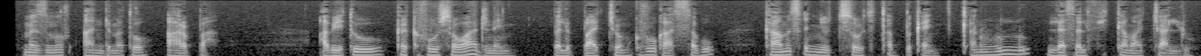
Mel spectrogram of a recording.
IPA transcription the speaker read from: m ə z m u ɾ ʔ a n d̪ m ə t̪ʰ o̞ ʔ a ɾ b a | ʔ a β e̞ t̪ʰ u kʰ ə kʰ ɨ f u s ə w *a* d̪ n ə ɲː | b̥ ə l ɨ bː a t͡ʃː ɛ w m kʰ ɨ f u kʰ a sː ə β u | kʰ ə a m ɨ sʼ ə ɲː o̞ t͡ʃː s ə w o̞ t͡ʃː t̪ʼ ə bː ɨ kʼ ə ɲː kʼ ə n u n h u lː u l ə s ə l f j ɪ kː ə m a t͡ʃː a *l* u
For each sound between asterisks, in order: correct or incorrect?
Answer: correct, incorrect: lː

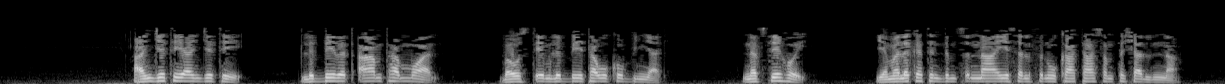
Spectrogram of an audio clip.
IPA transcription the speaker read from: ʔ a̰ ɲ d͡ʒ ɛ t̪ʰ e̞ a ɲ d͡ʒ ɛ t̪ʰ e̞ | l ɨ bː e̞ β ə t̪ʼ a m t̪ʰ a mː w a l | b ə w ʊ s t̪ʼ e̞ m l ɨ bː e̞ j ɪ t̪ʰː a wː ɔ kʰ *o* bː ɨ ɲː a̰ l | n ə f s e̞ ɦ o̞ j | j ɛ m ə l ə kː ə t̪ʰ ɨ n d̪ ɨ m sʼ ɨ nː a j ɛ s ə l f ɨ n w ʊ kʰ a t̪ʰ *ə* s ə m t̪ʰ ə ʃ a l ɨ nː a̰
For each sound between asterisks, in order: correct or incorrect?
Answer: correct, incorrect: a

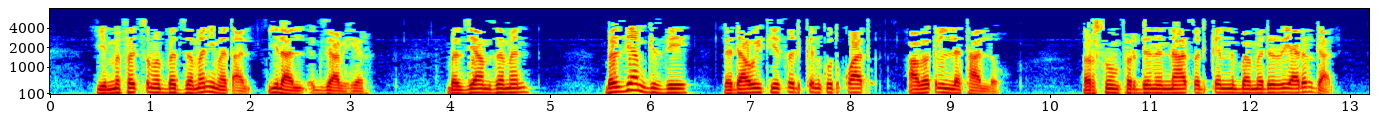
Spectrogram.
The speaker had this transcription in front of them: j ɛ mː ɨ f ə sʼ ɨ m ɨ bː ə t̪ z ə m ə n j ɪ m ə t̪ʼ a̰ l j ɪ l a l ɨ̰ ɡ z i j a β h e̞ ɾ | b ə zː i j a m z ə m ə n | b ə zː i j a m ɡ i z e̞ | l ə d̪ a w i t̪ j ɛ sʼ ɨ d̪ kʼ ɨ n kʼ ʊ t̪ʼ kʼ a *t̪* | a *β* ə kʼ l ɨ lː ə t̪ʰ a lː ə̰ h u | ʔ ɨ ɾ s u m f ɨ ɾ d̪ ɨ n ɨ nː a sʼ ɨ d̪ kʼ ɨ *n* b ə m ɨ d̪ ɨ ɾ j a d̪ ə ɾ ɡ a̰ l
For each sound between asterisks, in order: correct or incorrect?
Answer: incorrect: t̪ʼ, correct, correct

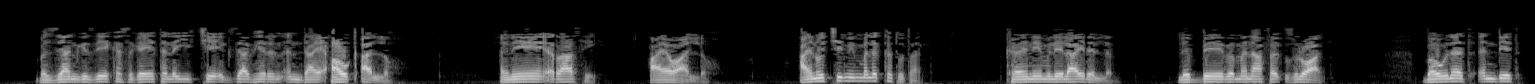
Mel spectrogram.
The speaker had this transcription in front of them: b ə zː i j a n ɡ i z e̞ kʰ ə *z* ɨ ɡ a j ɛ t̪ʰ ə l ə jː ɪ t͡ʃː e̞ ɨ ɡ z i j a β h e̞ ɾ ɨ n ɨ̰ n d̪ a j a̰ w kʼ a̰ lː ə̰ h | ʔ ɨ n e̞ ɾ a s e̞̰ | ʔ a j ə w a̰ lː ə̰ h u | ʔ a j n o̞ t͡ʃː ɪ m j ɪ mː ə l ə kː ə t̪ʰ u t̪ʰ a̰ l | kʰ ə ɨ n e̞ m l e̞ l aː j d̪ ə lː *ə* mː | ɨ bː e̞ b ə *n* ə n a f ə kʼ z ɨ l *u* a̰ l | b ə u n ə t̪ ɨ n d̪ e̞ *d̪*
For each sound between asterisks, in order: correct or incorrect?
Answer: incorrect: s, correct, incorrect: m, incorrect: o, incorrect: t̪

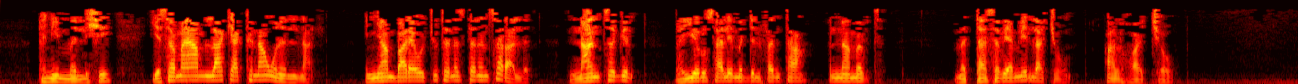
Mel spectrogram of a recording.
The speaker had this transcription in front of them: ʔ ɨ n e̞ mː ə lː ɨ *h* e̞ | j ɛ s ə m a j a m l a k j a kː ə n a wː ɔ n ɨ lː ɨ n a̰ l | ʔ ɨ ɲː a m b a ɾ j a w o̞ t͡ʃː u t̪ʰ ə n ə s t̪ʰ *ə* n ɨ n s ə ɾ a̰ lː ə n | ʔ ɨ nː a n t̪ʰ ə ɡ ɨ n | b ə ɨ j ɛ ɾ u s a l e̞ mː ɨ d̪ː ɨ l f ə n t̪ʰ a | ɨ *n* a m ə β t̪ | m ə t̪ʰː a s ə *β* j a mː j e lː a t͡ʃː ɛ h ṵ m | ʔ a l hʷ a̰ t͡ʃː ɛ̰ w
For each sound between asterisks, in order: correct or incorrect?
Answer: incorrect: ʃ, correct, incorrect: nː, correct

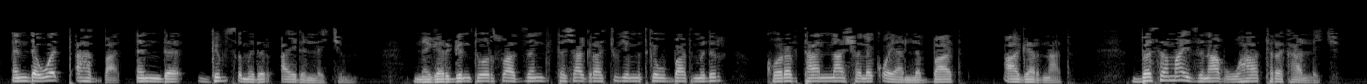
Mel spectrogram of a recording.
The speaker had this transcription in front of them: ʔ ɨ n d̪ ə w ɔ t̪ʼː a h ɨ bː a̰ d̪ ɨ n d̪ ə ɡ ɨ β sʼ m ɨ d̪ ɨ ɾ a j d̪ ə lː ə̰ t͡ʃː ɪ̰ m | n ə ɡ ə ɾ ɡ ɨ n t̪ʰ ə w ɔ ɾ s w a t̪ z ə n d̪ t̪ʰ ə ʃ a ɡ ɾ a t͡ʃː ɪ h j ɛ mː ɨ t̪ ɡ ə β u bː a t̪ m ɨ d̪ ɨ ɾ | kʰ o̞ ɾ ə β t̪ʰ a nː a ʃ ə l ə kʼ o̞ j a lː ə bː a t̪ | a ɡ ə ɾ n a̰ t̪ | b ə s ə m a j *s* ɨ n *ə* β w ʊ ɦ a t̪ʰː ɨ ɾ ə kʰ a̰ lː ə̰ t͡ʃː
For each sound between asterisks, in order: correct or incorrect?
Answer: incorrect: z, incorrect: a

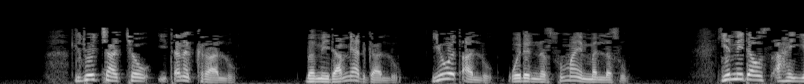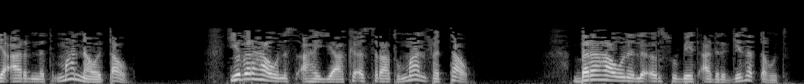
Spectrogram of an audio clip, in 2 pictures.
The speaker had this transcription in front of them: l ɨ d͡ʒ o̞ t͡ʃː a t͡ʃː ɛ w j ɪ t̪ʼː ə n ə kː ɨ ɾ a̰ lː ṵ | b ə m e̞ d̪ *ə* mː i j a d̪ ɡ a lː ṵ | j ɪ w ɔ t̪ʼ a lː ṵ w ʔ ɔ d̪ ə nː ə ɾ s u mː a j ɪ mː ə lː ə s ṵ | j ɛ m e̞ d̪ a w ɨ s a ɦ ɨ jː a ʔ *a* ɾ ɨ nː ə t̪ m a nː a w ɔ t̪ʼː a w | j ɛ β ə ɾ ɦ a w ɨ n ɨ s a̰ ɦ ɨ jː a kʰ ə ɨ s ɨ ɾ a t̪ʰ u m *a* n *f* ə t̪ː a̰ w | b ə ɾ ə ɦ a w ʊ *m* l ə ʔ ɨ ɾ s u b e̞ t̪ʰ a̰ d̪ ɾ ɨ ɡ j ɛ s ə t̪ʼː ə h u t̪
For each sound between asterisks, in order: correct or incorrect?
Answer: incorrect: a, correct, correct, correct, incorrect: n

